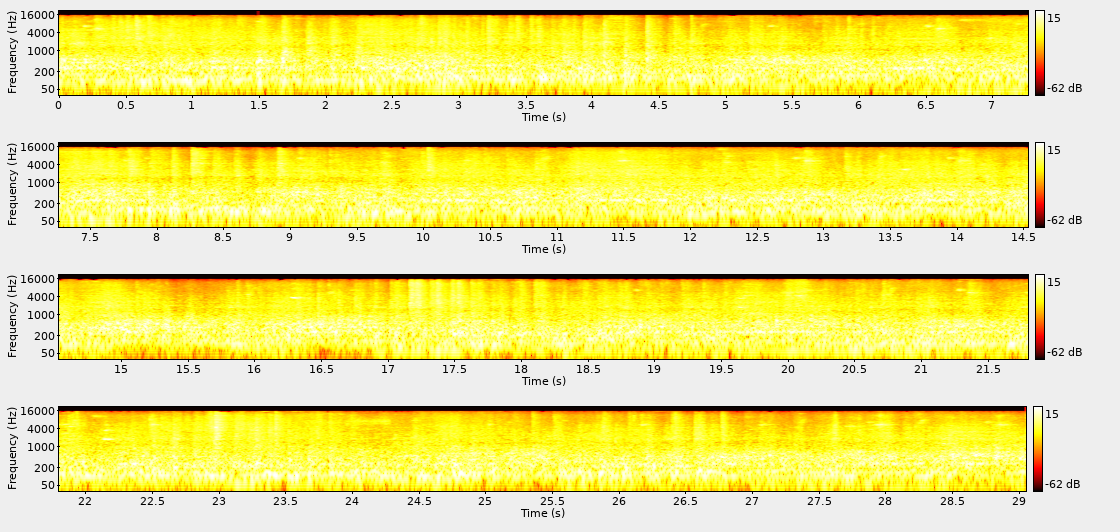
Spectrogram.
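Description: A CSX intermodal freight train rolls over a steel trestle with wooden ties, heard from directly beneath the deck. It makes a loud, steady rumble of wheels and cars on the bridge, with scattered clicks throughout.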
